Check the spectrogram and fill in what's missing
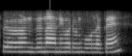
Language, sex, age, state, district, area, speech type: Marathi, female, 45-60, Maharashtra, Nagpur, rural, conversation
